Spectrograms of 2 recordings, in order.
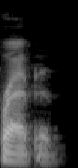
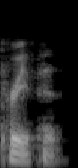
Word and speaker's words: priapism: It's pronounced priapism. I thought pre-pit, but it's not.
